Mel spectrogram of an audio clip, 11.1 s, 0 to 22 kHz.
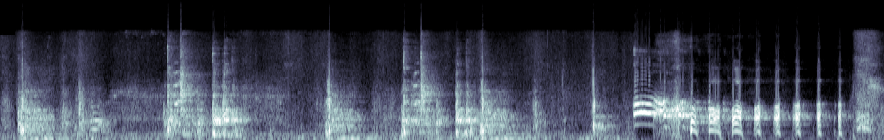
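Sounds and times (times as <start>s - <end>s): thumps of adjusting thrusts: 2.0s - 3.1s, 4.0s - 6.4s.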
